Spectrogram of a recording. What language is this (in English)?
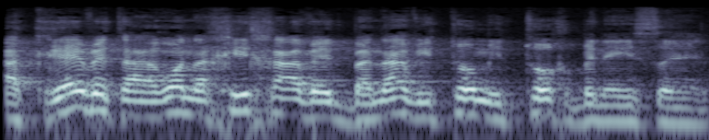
Hebrew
